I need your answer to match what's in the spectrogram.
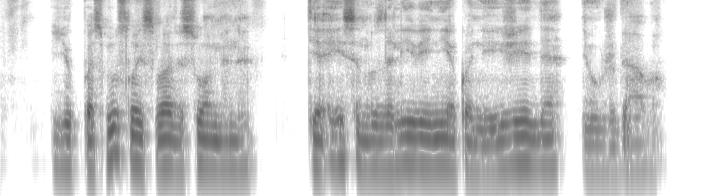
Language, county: Lithuanian, Šiauliai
